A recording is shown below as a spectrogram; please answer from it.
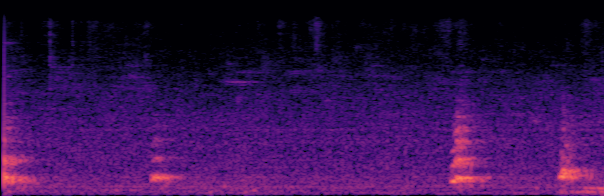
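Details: Male Siberian Husky making sounds in his sleep: short muffled woofs and whimpers in four separate bursts spread over about six seconds, with quiet pauses between them.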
